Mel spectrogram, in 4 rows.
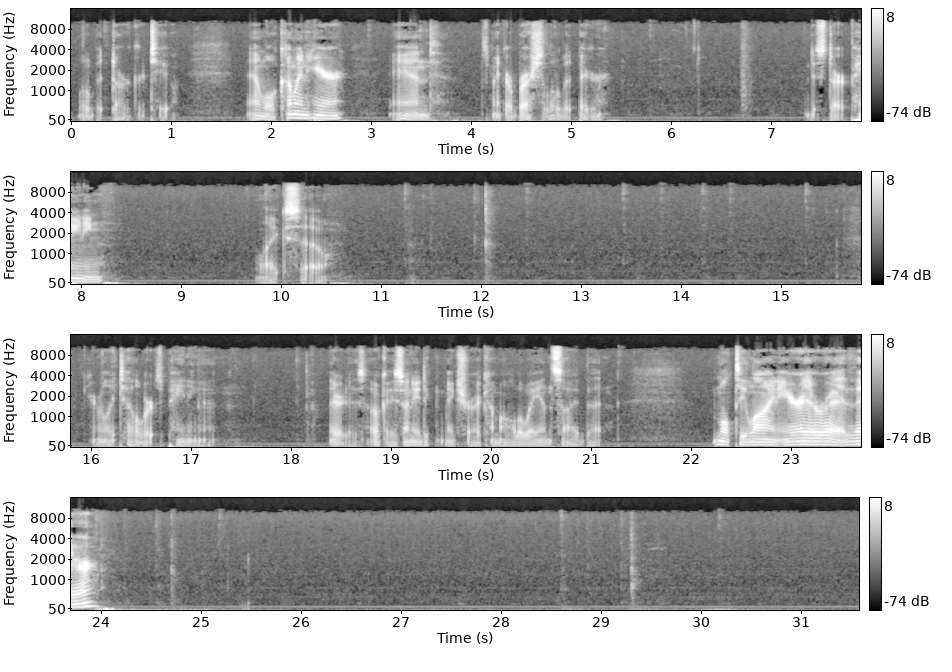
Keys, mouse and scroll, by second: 3.1 click, 12.7 click, 16.1 scroll, 19.2 click, 25.2 click, 30.3 click.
